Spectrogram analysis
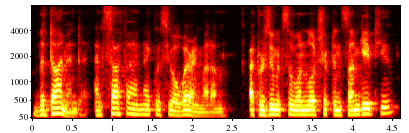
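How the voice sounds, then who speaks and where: A man's voice: mid-range voice, fast, a little mellow, natural voice. An actor playing a dry, insistent male English detective with formal, clipped courtesy in a radio drama.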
